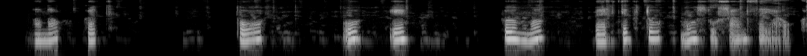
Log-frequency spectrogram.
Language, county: Lithuanian, Marijampolė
